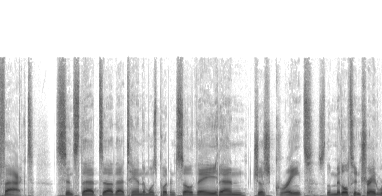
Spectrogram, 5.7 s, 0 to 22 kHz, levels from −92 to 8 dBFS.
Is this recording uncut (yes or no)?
no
